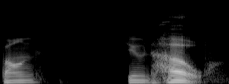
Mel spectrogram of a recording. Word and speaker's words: Bong Joon-ho: I was saying his name wrong. Bong Joon-ho.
